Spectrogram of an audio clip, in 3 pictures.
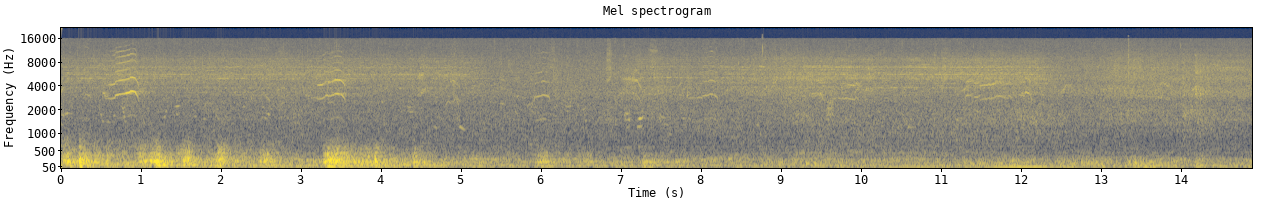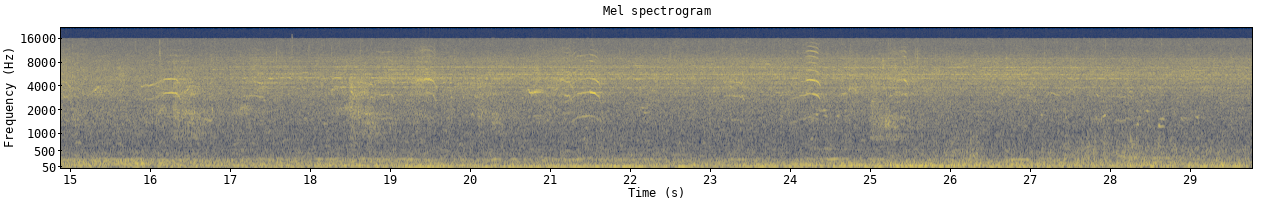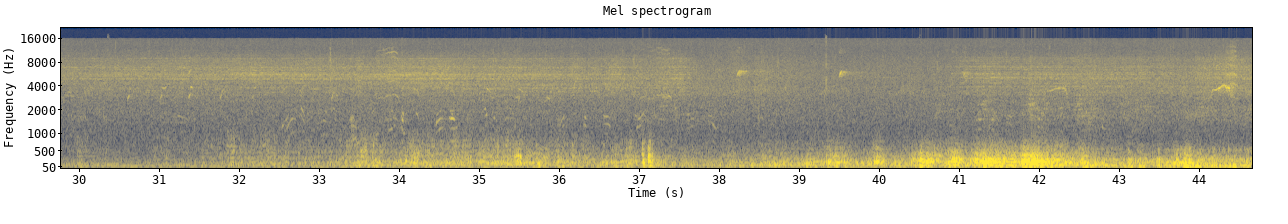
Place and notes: {"title": "Boriso Nemcovo skveras, Žvėryno sen, Vilnius, Lietuva - Before thunderstorm", "date": "2021-06-11 14:00:00", "description": "The two ponds are separated by a bridge and there are several trees nearby. The ponds are surrounded by residential houses on all sides, a street on one side and a meadow on the other. The meadow is covered with individual deciduous trees.\nAt the time of recording it was raining lightly, with light winds, thundering at intervals of ~1-1'30min.\nWaterfowl with chicks - pochards, mallards, crows, pigeons. Occasional sounds of passing cars, people talking could be heard.", "latitude": "54.69", "longitude": "25.24", "altitude": "103", "timezone": "Europe/Vilnius"}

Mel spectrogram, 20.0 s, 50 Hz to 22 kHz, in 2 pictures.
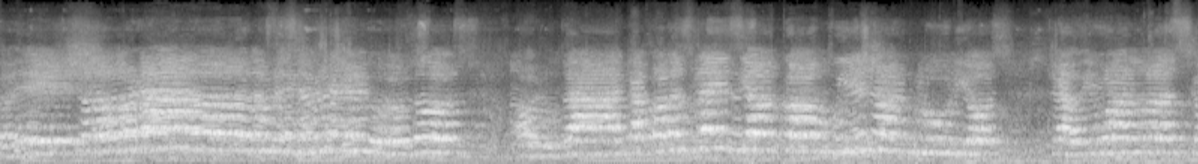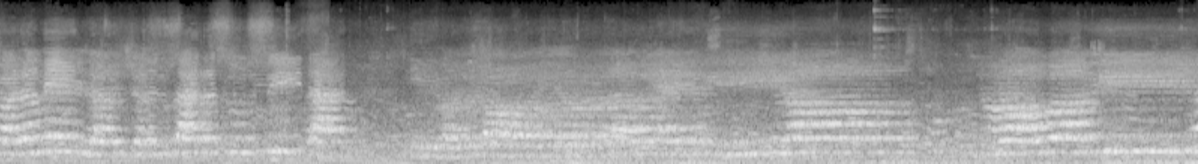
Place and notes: {"title": "Manlleu, España - Caramelles", "date": "2012-04-17 11:28:00", "description": "Les caramelles són unes cançons i balls populars que es canten per Pasqua o Pasqua Florida. Les caramelles tenien, tradicionalment, temàtica religiosa: cantaven la joia de la resurrecció de Crist, però en els últims temps han incorporat cançons de to festiu i, també, d'aire satíric sobre qüestions locals. Flix, La Seu d'Urgell, Sant Julià de Vilatorta, Súria, Callús, Mataró i Cardona, són les poblacions amb més tradició. A Sant Julià de Vilatorta els caramellaires canten els Goigs del Roser, i porten una vestimenta de gala pròpia de l'antiga ruralia catalana: barret de copalta, capa negra amb valona sobreposada, bordó, i llaç català de color morat. A Súria s'hi celebra l'aplec de Caramelles més nombrós, que reuneix vuit colles i mig miler de cantaires.", "latitude": "42.00", "longitude": "2.28", "altitude": "459", "timezone": "Europe/Madrid"}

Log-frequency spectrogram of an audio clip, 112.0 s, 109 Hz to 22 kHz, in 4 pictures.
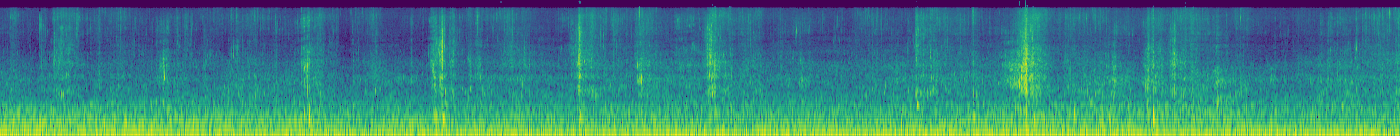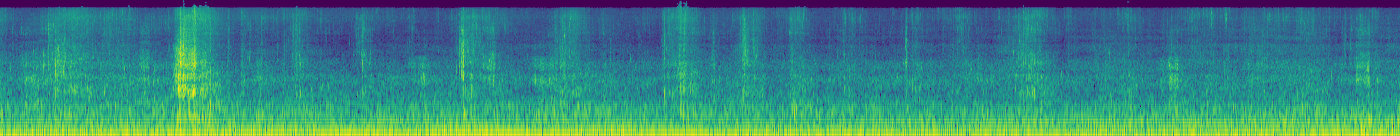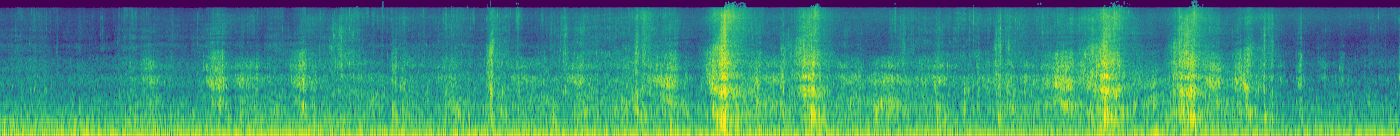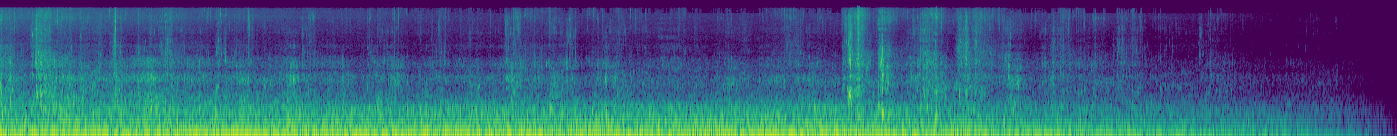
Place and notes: {"title": "Fatouville-Grestain, France - Aurilia boat", "date": "2016-07-21 12:10:00", "description": "An enormous boat (a supertanker called Aurila), is passing by on the Seine river. It comes from Liberia.", "latitude": "49.43", "longitude": "0.32", "timezone": "Europe/Paris"}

